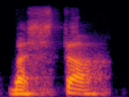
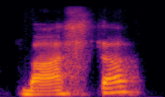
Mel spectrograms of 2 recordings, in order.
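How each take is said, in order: First: The stress is on the first syllable. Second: The stress is on the last syllable. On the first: "se convierte en palabra llana, en filipino" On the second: "de aguda"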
